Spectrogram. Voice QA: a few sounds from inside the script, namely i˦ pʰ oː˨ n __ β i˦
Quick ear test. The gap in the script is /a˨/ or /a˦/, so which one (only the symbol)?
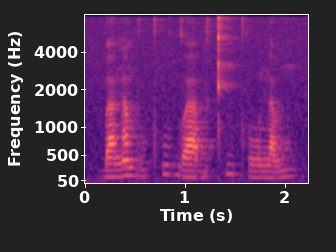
a˨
